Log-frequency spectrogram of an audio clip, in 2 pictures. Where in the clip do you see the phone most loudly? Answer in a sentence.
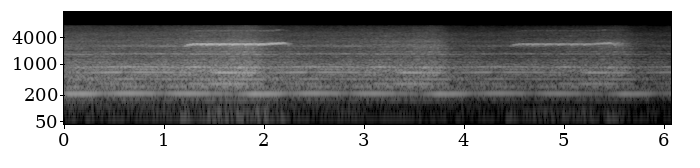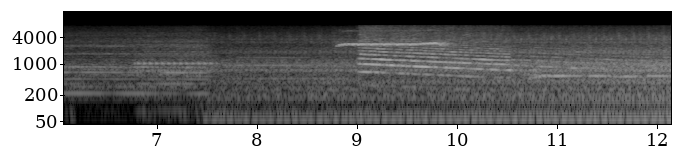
The volume of the phone peaks at 7 seconds.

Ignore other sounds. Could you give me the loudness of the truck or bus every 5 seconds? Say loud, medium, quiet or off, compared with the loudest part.
loud, medium, medium.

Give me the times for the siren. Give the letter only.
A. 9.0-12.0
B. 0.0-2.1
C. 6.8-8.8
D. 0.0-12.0
A.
